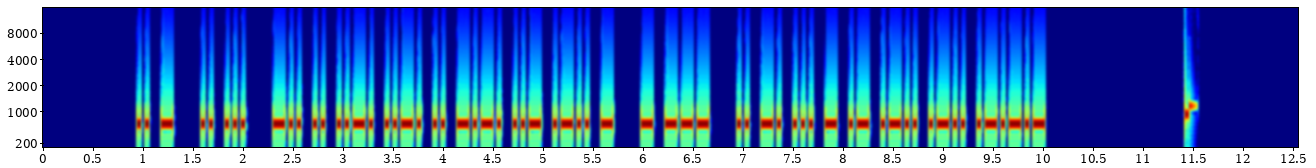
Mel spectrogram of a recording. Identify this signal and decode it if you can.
Morse code, heard as a keyed tone, about 30 wpm, 700 Hz. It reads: IT IS DIFFICULT TO INSTALL.
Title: Sentences from Top 1600 Words 30wpm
